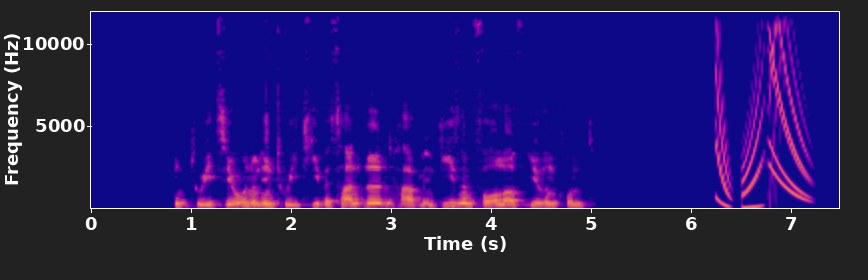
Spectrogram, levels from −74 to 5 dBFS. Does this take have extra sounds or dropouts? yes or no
yes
